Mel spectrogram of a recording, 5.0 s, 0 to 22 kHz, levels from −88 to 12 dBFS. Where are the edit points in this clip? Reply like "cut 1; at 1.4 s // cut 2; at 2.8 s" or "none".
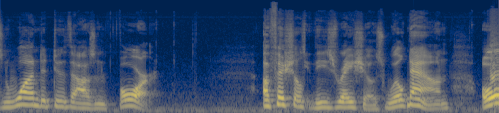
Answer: cut 1; at 3.0 s // cut 2; at 4.1 s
